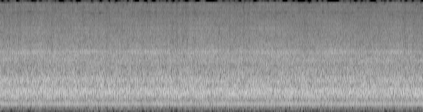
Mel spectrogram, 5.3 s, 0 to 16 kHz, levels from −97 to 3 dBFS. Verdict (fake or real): real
